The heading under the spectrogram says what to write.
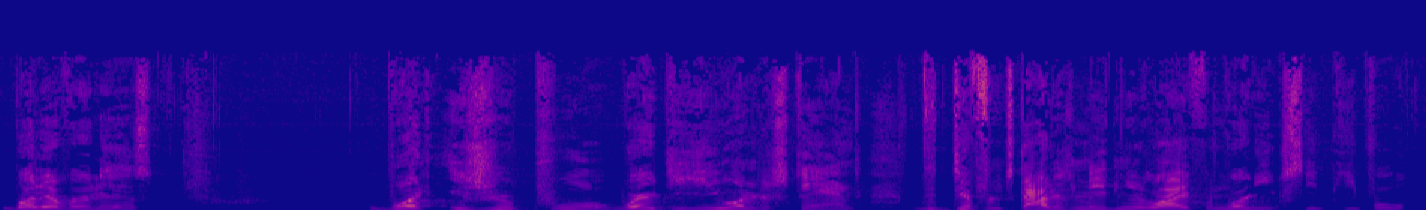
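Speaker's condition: Cerebral palsy; congenital

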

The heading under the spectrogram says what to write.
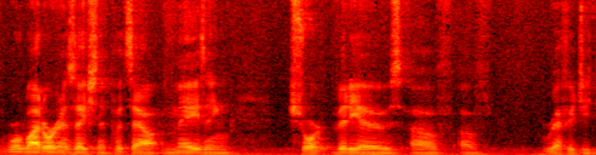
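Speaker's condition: No condition

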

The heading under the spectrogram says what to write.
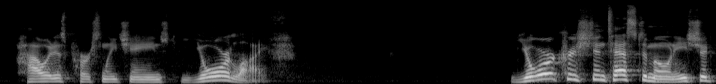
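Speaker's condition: No condition

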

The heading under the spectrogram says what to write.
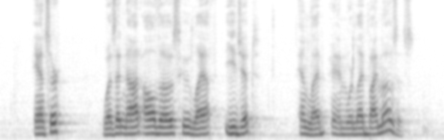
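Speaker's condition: No condition

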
